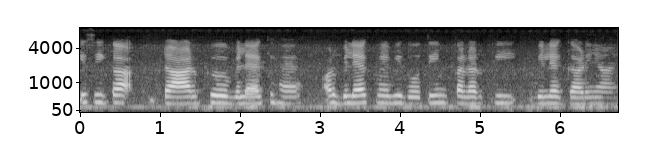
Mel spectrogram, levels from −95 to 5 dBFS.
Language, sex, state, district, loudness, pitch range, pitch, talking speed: Hindi, female, Uttar Pradesh, Budaun, -17 LUFS, 205-230 Hz, 215 Hz, 135 wpm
